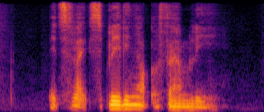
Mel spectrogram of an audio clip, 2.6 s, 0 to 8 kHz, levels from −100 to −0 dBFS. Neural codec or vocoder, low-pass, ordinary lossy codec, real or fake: codec, 44.1 kHz, 2.6 kbps, DAC; 7.2 kHz; none; fake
